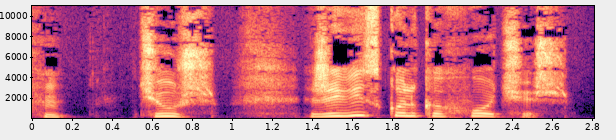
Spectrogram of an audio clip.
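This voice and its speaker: A woman's voice: high-pitched, takes it slowly, warm tone, no echo, studio quality, voice pushed up. A woman reading the lines of a curt, commanding man of means in an audiobook, with terse, clipped replies.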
